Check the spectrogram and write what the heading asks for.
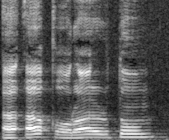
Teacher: The third letter is Qaf, and Qaf with Sukoon is a letter of Qalqala. A soft jerk is needed.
